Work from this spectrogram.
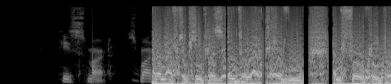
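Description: From 1.52 s to the end, the speech turns into an extremely loud, buzzing square wave. This is integer read as float. The sound fits 32-bit integer samples being interpreted as 32-bit float values. Most bit patterns then decode as numbers either near zero or far beyond full scale, so the output slams between silence and the clipping limit. It differs from ordinary overload clipping, where the flattened speech stays recognisable. Here it vanishes into hard buzz.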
